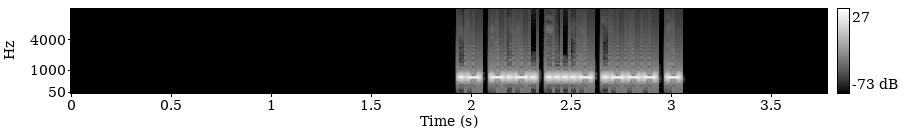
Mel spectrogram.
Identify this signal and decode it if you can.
Morse code, heard as a keyed tone, about 60 wpm, 700 Hz. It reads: AC4JT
